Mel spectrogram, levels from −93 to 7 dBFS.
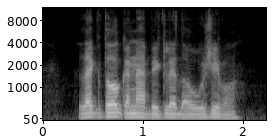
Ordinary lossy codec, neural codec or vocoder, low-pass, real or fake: Opus, 16 kbps; none; 10.8 kHz; real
